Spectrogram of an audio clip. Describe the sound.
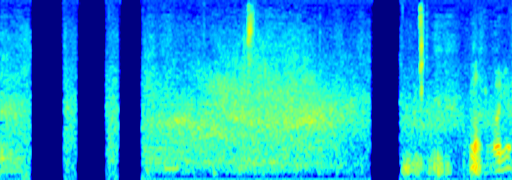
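A car swishes past, its broad road noise swelling and fading over a couple of seconds, with brief quiet gaps before it and a voice speaking afterward.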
